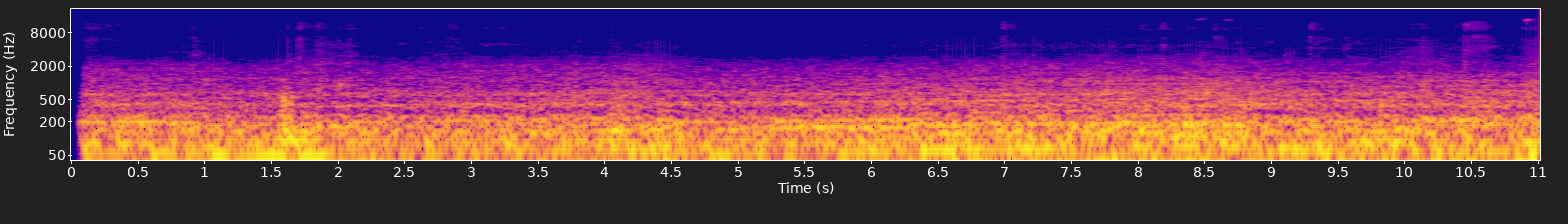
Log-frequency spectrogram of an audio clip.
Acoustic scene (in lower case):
bus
